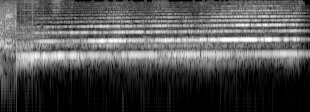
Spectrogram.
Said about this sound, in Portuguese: E nessas áreas, o solo costuma ficar bastante encharcado, o que facilita os deslizamentos de terra e desabamentos de imóveis. Em alguns bairros, a sirene voltou a dar o alerta.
